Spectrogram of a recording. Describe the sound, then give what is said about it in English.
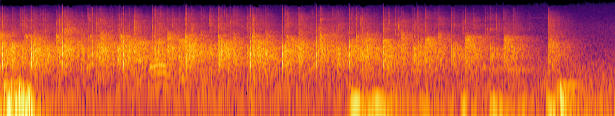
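A church audience claps hands in praise to the Lord, a dense, steady wash of many hands applauding throughout, fairly loud, with a few murmured voices underneath before it tapers near the end. “Let's give the Lord a hand clap of praise here.”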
